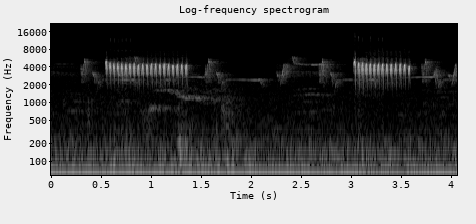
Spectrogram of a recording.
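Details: Flowerpeckers on a trapping lure recording with male and female voices: two long, rapidly pulsed high trills separated by soft sliding whistles and chips.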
